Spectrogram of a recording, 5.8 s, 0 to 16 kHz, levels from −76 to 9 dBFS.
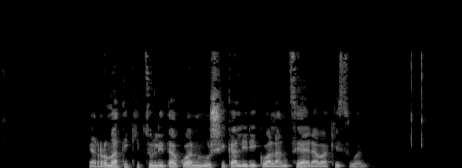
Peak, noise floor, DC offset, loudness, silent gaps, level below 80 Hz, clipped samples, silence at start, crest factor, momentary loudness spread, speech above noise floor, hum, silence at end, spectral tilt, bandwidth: -6 dBFS; under -90 dBFS; under 0.1%; -23 LUFS; none; -70 dBFS; under 0.1%; 1.15 s; 20 dB; 15 LU; over 67 dB; none; 1.2 s; -5 dB/octave; 11.5 kHz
